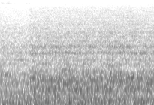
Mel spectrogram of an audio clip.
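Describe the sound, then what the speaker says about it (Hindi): A Vande Bharat Express train passing at a crossing, a loud, dense rumble of wheels and rushing air, close and continuous throughout with no voices. "आप लोगों को दोस्तों क्रॉसिंग दिखाते हैं गांधीनगर कैपिटल से चलकर मुंबई सेंट्रल की ओर जाने वाली वंदे भारत एक्सप्रेस की"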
